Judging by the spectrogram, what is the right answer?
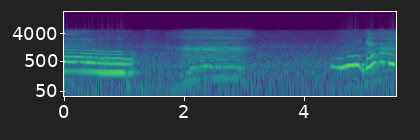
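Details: A low, rough, drawn-out adult snore from a sleeping father in the background, alternating with his young daughter's singing; loud snoring.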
